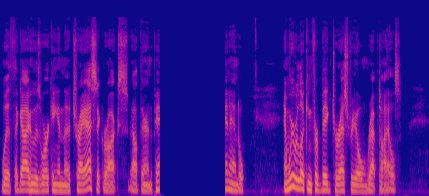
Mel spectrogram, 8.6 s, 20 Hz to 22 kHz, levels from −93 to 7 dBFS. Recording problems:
audio cutting out; at 3 s for 1.5 s

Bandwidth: 15 kHz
